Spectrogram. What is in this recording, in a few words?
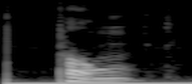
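"phung3", Teochew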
